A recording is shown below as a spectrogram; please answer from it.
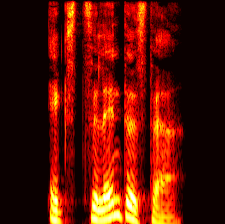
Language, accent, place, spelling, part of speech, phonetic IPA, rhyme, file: German, Germany, Berlin, exzellentester, adjective, [ɛkst͡sɛˈlɛntəstɐ], -ɛntəstɐ, De-exzellentester.ogg
- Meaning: inflection of exzellent: 1. strong/mixed nominative masculine singular superlative degree 2. strong genitive/dative feminine singular superlative degree 3. strong genitive plural superlative degree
